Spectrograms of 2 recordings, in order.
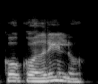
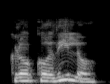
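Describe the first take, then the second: First: The r sound comes right after the d. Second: The r sound comes right after the first c. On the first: The speaker calls it right. "y es cocodrilo" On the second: The speaker calls it wrong. "se saben decir crocodilo"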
